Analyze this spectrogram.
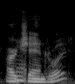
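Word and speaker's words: ArchAndroid: Say, how do you say the record? – Arch Android. – The Arch Android record.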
